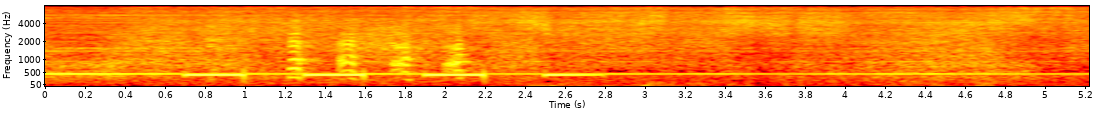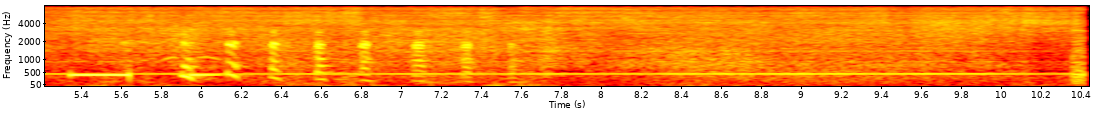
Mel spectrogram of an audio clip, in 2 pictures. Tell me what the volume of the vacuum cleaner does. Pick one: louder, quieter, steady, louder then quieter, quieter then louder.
steady.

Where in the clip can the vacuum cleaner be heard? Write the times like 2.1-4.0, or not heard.
0.0-10.4.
